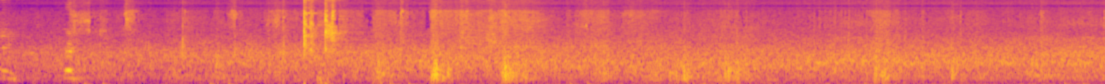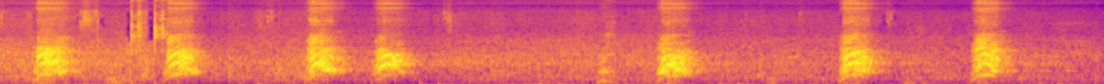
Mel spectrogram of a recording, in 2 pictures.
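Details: Shetland Sheepdog Preston training running contacts over a box with an added jump grid: low rustling at first, then seven crisp, high-pitched barks spaced roughly every half to one second.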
